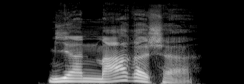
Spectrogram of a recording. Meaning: inflection of myanmarisch: 1. strong/mixed nominative masculine singular 2. strong genitive/dative feminine singular 3. strong genitive plural
- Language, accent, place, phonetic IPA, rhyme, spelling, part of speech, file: German, Germany, Berlin, [mjanˈmaːʁɪʃɐ], -aːʁɪʃɐ, myanmarischer, adjective, De-myanmarischer.ogg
